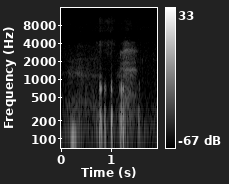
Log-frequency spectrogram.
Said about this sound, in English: Your internet broke up.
